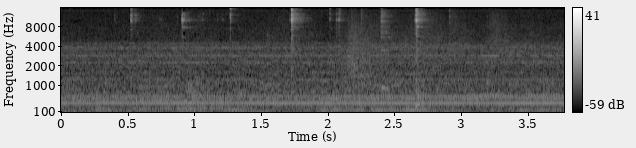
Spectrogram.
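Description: Small metal instruments click and tick now and then.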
